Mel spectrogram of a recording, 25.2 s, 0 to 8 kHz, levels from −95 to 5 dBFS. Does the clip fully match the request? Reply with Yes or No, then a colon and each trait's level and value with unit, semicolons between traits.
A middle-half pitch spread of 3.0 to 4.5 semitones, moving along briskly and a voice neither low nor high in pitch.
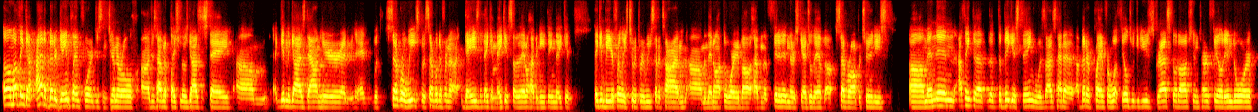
No: narrow, 2.4 semitones; fast, 275 wpm; medium, 150 Hz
